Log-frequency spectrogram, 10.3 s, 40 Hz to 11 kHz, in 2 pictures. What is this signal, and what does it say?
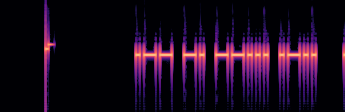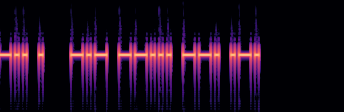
Morse code, heard as a keyed tone, about 21 wpm, 700 Hz. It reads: WN7L DE K7GR
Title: USA Callsign DE Callsign - 4 Characters - 20wpm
